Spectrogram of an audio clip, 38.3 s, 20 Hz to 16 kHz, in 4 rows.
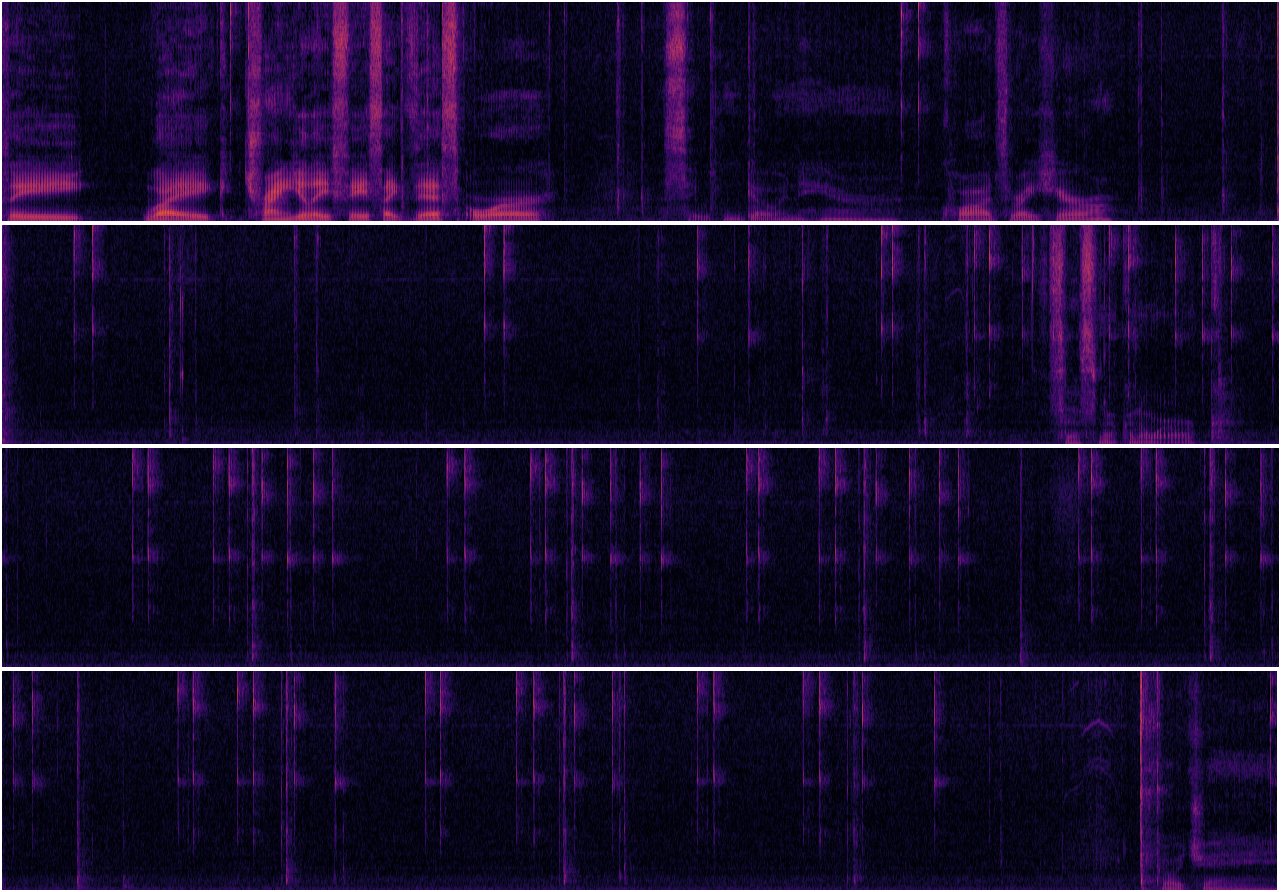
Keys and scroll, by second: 3.0 ctrl+z, 5.1 ctrl+f, 8.5 ctrl+s, 11.7 ctrl+f, 15.5 ctrl+Tab.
